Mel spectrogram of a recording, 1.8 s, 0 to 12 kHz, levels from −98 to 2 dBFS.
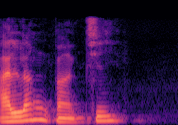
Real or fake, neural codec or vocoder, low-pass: fake; codec, 16 kHz, 2 kbps, FunCodec, trained on Chinese and English, 25 frames a second; 7.2 kHz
